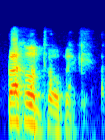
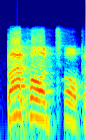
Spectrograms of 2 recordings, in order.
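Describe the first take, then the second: First: Said in the usual way. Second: Louder and higher, a chairman calling the room to order; mock stern call. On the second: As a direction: bang the gavel on "Back on topic".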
